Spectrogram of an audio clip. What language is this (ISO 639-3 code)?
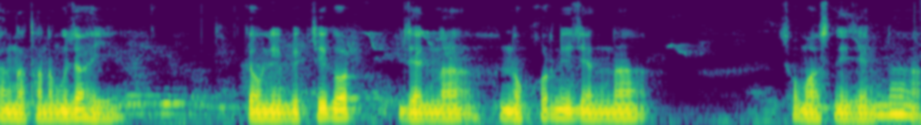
brx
